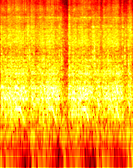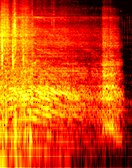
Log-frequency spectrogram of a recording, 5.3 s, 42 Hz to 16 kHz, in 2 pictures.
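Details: Old petrol Bedford tip truck (owner guesses early 60s–mid 70s), sat 10+ years, cranking with an extra earth clamped to the starter braid. No quicker: sluggish, laboured cranking about four turns a second, slowing and stopping without catching. Owner suspects a lazy, probably Lucas, starter or bad earth connections.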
